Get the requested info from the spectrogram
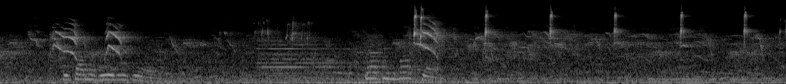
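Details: An Indian palm squirrel in the wild, during mating, gives sharp, high chirps repeated roughly every two-thirds of a second, with human voices earlier; recorded 19 February 2021.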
